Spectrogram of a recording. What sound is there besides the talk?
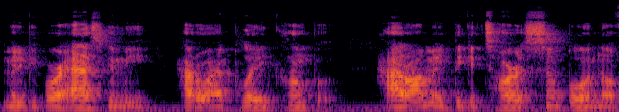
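None of the usual background noises is heard.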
